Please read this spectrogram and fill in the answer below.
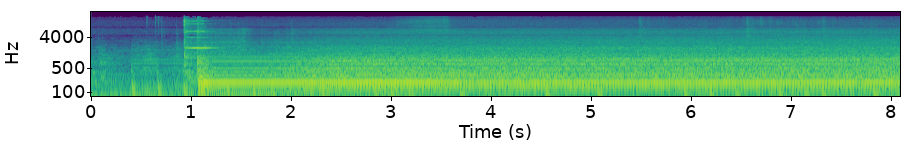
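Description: Microwave oven starting up: a short beep about a second in, then a steady hum from the running oven. It runs without arcing, its mica waveguide cover cleaned and turned over.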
